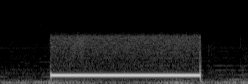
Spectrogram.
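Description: A telephone ringing tone sounds on a call: one steady, pure, mid-pitched tone lasting about a second and a half, starting and stopping cleanly over a faint background hiss.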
